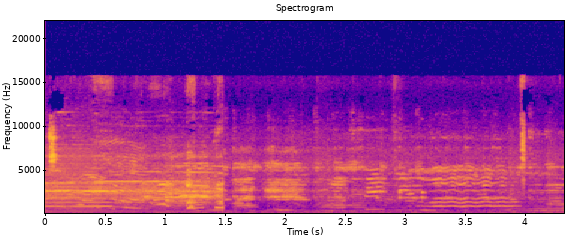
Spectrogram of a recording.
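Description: Music with a singing voice, some of its held notes wavering in pitch.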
